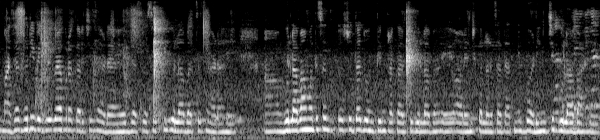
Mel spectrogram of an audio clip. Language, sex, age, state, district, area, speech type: Marathi, female, 30-45, Maharashtra, Thane, urban, spontaneous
